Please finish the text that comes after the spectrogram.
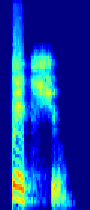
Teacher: tá textil novamente uma paroxítona terminada em L então eu assento eu acentuo a penúltima sílaba porque ela é tônica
